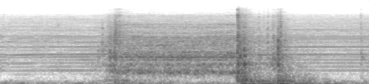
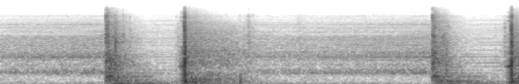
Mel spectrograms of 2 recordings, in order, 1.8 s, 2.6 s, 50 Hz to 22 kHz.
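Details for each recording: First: Paslode 16-gauge lithium-ion finish nailer that won't fire, fuel cartridge past its April 2023 date: steady fan whir with sharp spark snaps at each trigger pull but no firing; spark is fine, so a bad or faulty fuel cell is suspected. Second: Paslode cordless lithium-ion 16-gauge finish nailer after replacing expired trim fuel cell: three clean pairs of sharp cracks, each shot preceded by the fan whir, every trigger pull firing; normal firing.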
